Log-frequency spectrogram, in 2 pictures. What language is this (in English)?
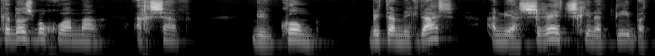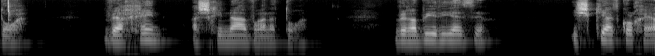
Hebrew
